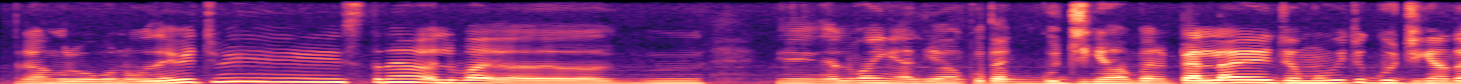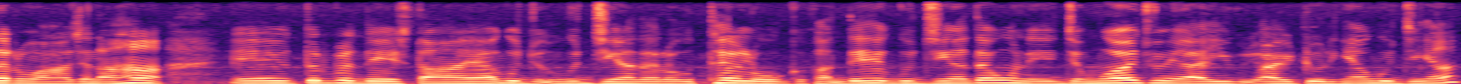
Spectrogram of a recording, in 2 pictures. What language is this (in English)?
Dogri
